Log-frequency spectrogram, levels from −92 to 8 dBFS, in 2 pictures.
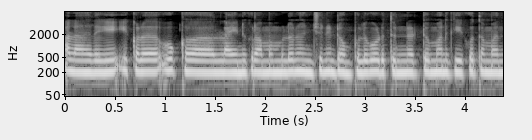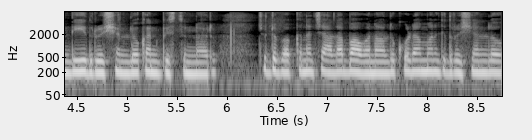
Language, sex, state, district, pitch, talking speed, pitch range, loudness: Telugu, female, Andhra Pradesh, Chittoor, 200 Hz, 150 wpm, 195-205 Hz, -13 LUFS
